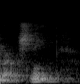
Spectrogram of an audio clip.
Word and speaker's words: Roshani: privilege to be with rosne how are you rosne I'm great Dave is that the right pronunciation of your name absolutely right and I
